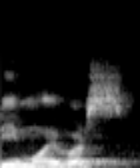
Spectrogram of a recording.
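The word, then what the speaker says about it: de Moivre: এর উচ্চারণ হচ্ছে ডি ময়েভার্স থিওরেম, ঠিক আছে?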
